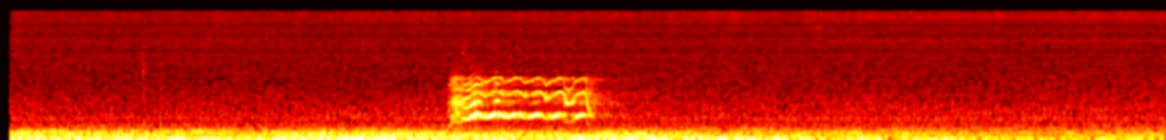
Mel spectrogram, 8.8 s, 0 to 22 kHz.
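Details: A lone coyote, seemingly calling others to convene, gives a brief, wavering, quavering howl over a steady low rumble, heard from a balcony by hole 11 of Desert Forest Golf Club in Carefree, Arizona.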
